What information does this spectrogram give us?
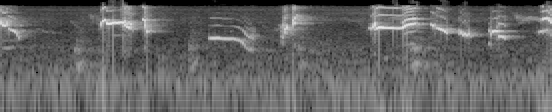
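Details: Oriental magpie-robin singing a fighting song, likely a caged bird: varied loud whistled phrases, sharp high notes and a falling slur, broken by short pauses.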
